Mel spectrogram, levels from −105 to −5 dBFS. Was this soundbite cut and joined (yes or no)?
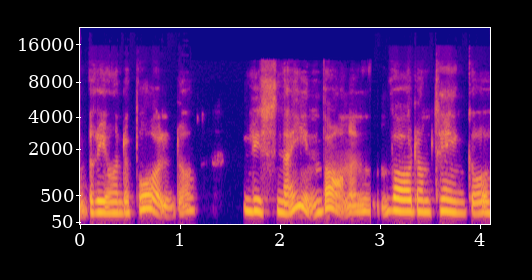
yes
